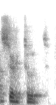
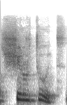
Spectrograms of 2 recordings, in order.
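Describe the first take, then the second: First: "sirtut" opening on a plain S; S pronunciation. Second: "shirtut" opening on a SH sound; SH pronunciation. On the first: Teacher contrasts the common form, "sirtut" with S. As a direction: start "sirtut" with S, not SH. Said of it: "not sirtut". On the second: Teacher quotes his rabbi's pronunciation, "shirtut" with SH. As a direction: start "shirtut" with SH, not S. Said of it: "used to call it shirtut". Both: Shown as a demonstration.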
